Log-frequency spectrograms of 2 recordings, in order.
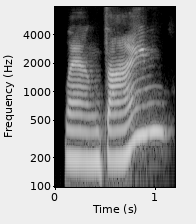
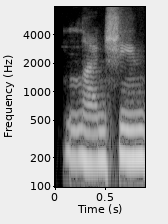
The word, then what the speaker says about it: Lanshin: And they'd be like, Lanzine, and like I just I'm done with mispronunciation of the name. So I just made it SHIN because it was the closest that I thought an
